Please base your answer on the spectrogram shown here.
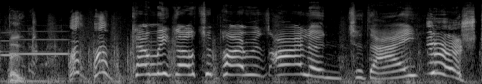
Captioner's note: barks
